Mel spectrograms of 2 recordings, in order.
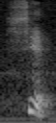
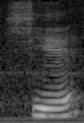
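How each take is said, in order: First: It is said with the fourth tone. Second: It is said with the second tone. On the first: "it's the fourth one" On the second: "The second"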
